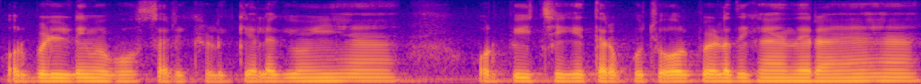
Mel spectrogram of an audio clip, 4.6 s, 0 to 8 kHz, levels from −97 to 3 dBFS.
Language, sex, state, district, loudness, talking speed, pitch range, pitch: Hindi, male, Uttar Pradesh, Shamli, -18 LUFS, 245 wpm, 115-125 Hz, 120 Hz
